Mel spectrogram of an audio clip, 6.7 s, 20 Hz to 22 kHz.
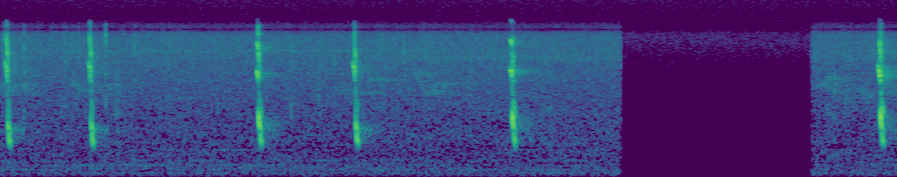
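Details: Chipmunk captured from a live stream at Deer Trail on 27 August 2013: six sharp, clipped chips spaced roughly one second apart over a quiet background, with a brief dropout of total silence near the end.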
